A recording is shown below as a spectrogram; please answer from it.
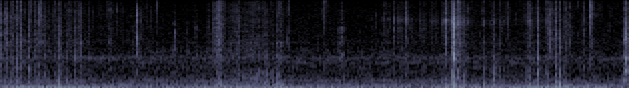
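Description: A utility blade scrapes and cuts crunchy shavings from the end of a hand-held, solid dried green soap bar. Quiet, irregular crisp scraping and crackling is punctuated by sharp, bright snaps, over a soft low rumble.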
